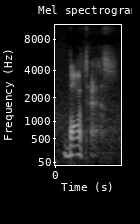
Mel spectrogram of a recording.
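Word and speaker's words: Bottas: the Mercedes about three botas I'm completely butchering that last name but it's the way I say it just I can't say it right bought ass bought ass is the way it said bought ass bought ass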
